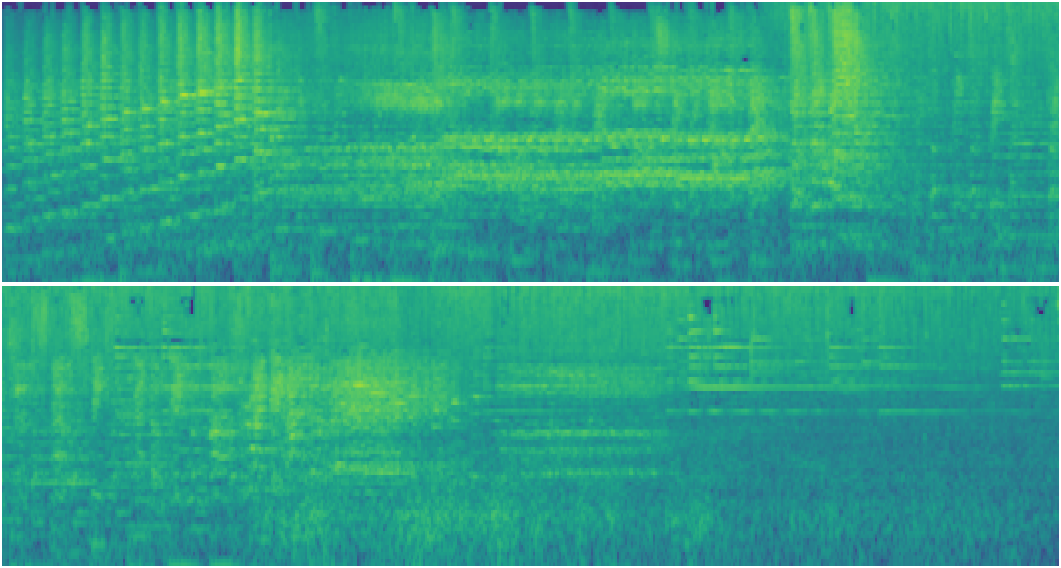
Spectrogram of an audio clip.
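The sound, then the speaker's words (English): Cowbells worn by a group of cows clang and jangle in an irregular, overlapping jumble of metallic tones, steady and fairly loud, on an alpine mountaintop in the Swiss Alps near the town of Les Moulins, as the cows seek refuge from an approaching storm, over a low rumbling wash. “We leave you this week high on an alpine mountaintop where a group of cows, their bells clanging in the breeze, seek refuge from an approaching storm.”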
